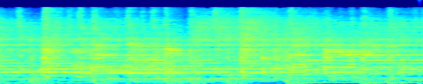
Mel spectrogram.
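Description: A live rock band playing, with guitar to the fore over drums and bass.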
